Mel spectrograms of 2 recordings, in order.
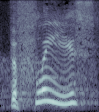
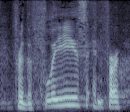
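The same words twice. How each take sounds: First: High, incredulous question. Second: Softer, serene thanks. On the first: Corrie cannot accept thanks for fleas, incredulous. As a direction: cut in, pitched up in disbelief. Corrie interrupts, this was too much. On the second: Betsy gives thanks for the fleas, serenely. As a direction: keep it soft and untroubled. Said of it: "Betsy went on serenely". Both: A narrator's reading.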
